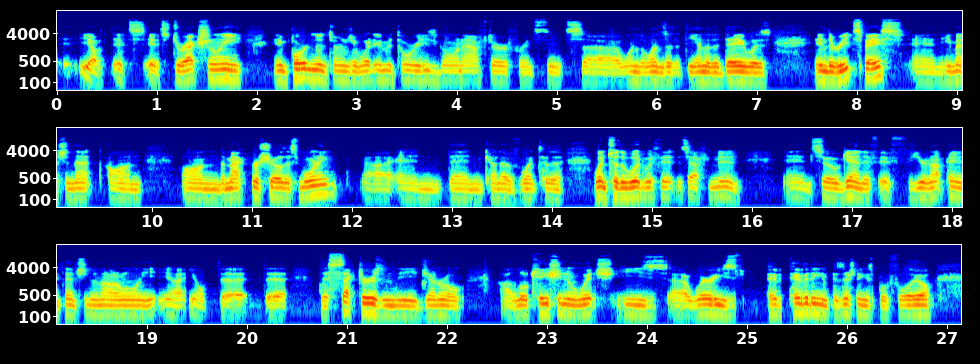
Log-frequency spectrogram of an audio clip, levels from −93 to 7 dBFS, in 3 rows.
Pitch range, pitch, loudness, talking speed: 115-130 Hz, 120 Hz, -19 LUFS, 210 wpm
